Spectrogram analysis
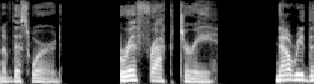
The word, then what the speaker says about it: refractory: Refractory. Emphasize frac and soften turi.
